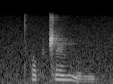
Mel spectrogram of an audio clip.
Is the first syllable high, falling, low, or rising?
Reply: high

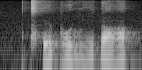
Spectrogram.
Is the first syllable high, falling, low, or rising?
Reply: falling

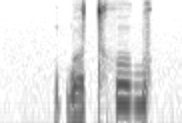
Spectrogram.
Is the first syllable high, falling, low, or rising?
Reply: low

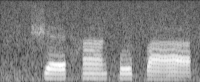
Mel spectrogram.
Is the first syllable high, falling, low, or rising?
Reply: low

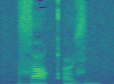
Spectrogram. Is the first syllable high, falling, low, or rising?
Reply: falling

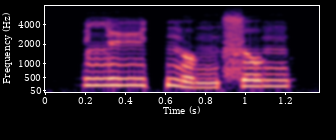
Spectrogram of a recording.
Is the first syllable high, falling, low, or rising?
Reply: high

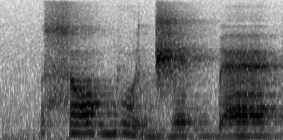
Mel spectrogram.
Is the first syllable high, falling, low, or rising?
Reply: high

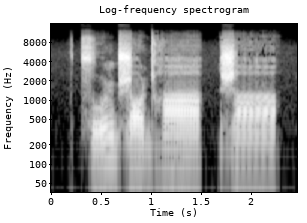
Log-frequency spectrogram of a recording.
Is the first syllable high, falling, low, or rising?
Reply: rising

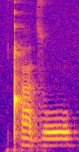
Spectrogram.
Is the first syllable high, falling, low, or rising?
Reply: falling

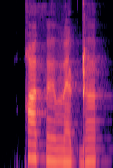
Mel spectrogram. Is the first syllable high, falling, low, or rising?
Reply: high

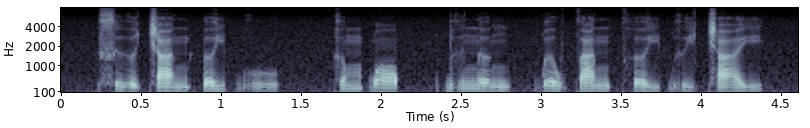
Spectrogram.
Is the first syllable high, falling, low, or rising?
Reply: low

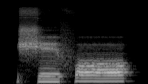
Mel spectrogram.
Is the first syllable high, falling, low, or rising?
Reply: low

